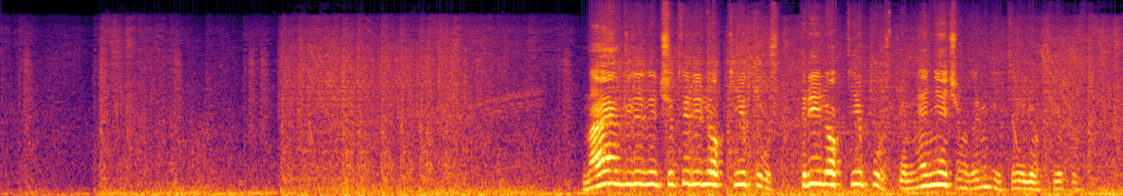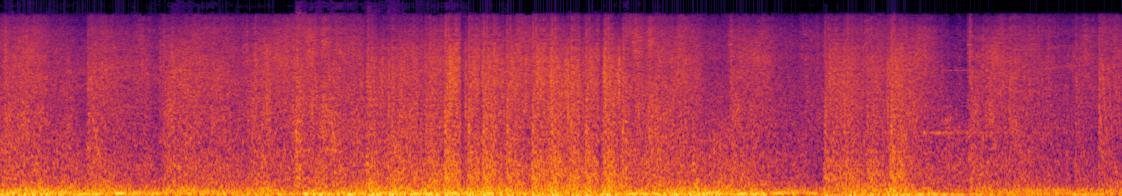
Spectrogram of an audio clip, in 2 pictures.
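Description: Gunfire and laser blasts crackle steadily in a game.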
